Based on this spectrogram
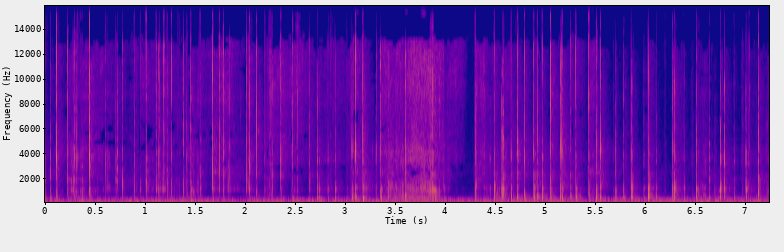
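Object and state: Plastic package of fresh tortellini.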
